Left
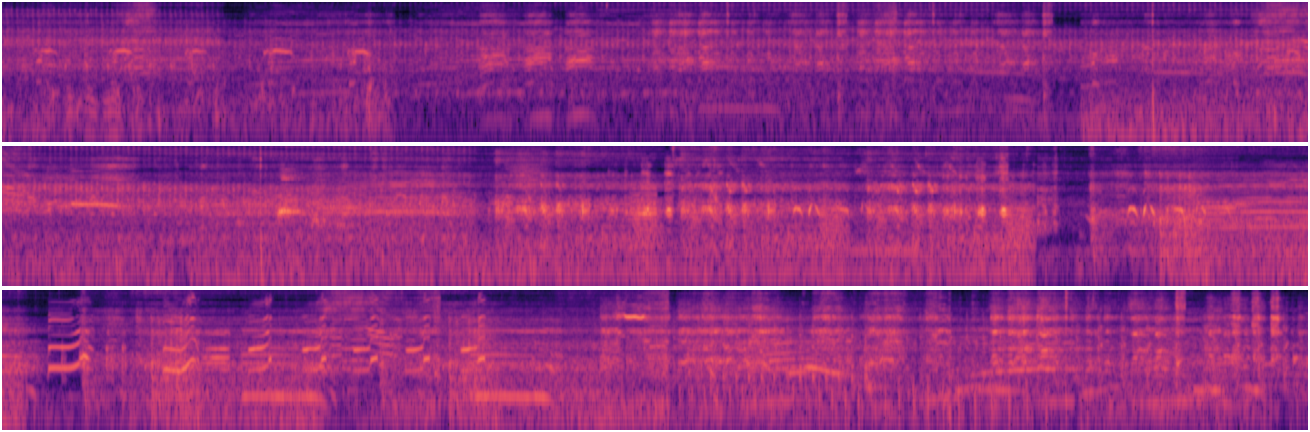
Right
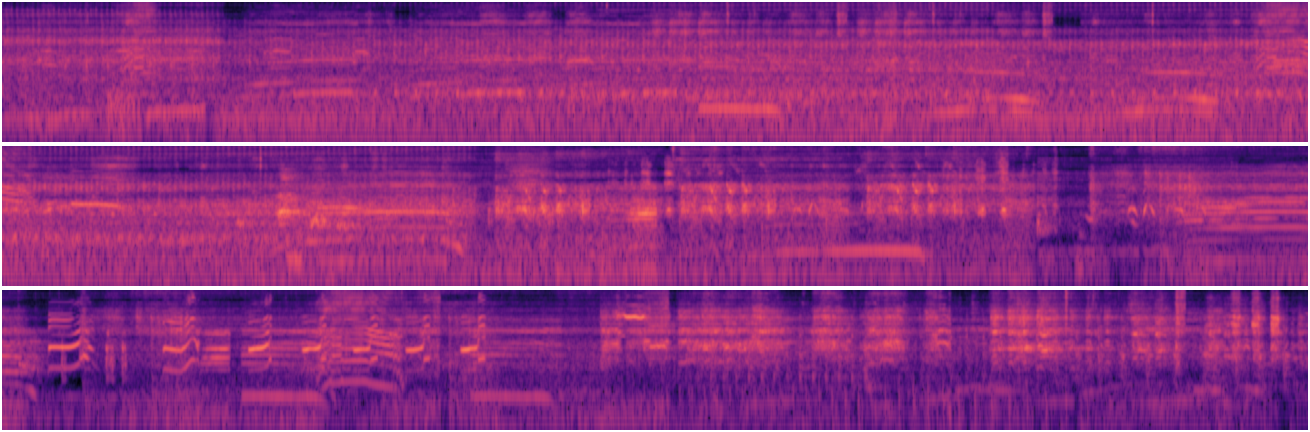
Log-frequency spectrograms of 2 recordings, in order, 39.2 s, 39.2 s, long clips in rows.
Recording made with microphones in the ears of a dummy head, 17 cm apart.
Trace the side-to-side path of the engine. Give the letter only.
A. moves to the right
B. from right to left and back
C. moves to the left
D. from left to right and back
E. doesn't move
C.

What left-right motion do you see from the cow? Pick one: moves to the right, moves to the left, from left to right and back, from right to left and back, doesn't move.
moves to the left.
